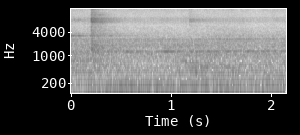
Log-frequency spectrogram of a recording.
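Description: Faint steady low hum of room noise, with one brief rub of a duster wiping a whiteboard just after the start.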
